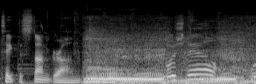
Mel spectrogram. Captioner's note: motorcycle engine roaring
